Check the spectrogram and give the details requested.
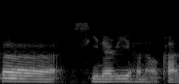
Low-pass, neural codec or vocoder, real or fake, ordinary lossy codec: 7.2 kHz; none; real; Opus, 16 kbps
